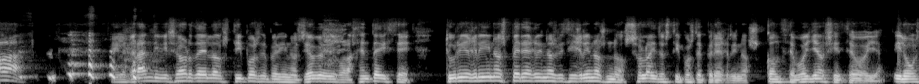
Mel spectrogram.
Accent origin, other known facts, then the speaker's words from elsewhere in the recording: Navarre, Spain; como yo, como buen navarro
